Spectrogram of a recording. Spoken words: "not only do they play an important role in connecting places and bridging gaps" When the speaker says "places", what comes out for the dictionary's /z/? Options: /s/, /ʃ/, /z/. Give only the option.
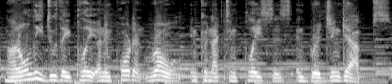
/z/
